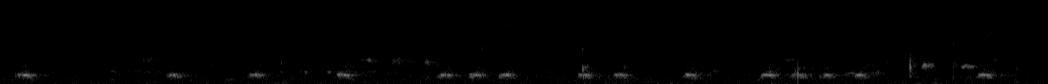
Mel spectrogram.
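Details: Four newly hatched little owl owlets with adults in a nest under a house attic at Tiszalök, Hungary, May 2022; about twenty short, low, even notes sounded one by one and in quick pairs and triplets over ten seconds, with faint room noise.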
